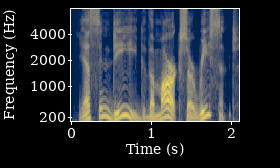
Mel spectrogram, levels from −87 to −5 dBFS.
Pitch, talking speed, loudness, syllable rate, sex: 150 Hz, 170 wpm, -19 LUFS, 4.6 syllables/s, male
